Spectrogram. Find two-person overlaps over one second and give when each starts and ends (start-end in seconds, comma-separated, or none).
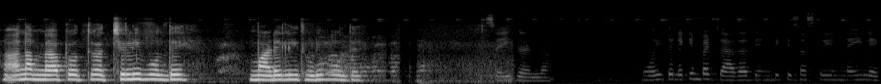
none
